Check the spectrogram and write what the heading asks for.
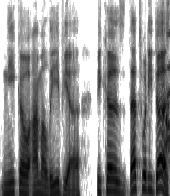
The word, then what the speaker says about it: Nico Iamaleava: First of all, his name is pronounced Nico Iamaleava because that's what he does.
